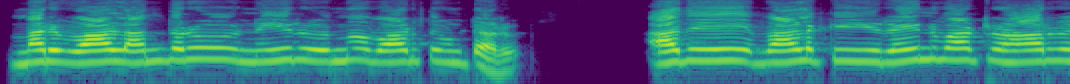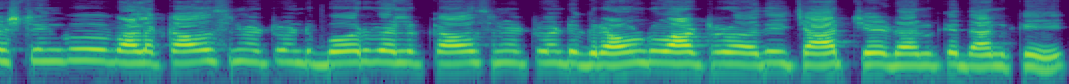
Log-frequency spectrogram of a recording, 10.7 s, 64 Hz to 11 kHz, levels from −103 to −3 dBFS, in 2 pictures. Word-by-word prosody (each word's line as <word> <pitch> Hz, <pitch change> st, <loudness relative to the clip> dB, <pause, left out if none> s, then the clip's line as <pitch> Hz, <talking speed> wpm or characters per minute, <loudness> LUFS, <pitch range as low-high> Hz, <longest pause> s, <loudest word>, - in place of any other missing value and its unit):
మరి 260 Hz, +1 st, +6 dB
వాళ్ళందరూ 260 Hz, +4 st, +4 dB, 0.3 s
నీరు 280 Hz, +2 st, -4 dB
ఏమో 280 Hz, +2 st, -4 dB
వాడుతూ 255 Hz, +1 st, +1 dB
ఉంటారు. 235 Hz, -, -2 dB, 0.8 s
అది 275 Hz, +2 st, +2 dB, 0.3 s
వాళ్ళకి 270 Hz, +2 st, +1 dB, 0.2 s
రెయిన్ 280 Hz, +3 st, -1 dB
వాటర్ 285 Hz, -2 st, 0 dB
హార్వెస్టింగు 270 Hz, +1 st, -2 dB, 0.2 s
వాళ్ళకి 235 Hz, -2 st, +1 dB
కావాల్సినటువంటి 255 Hz, 0 st, -3 dB
బోర్‌వెల్ 245 Hz, 0 st, -1 dB
కావాల్సినటువంటి 240 Hz, +1 st, -3 dB
గ్రౌండ్ 220 Hz, +3 st, +2 dB
వాటర్ 230 Hz, 0 st, +3 dB
అది 235 Hz, +3 st, -4 dB
ఇది 210 Hz, -, -13 dB
చార్జ్ 215 Hz, 0 st, +2 dB
చేయడానికి 210 Hz, 0 st, -1 dB
దానికి 195 Hz, -1 st, -3 dB
245 Hz, 125 wpm, -21 LUFS, 230-265 Hz, 0.8 s, మరి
